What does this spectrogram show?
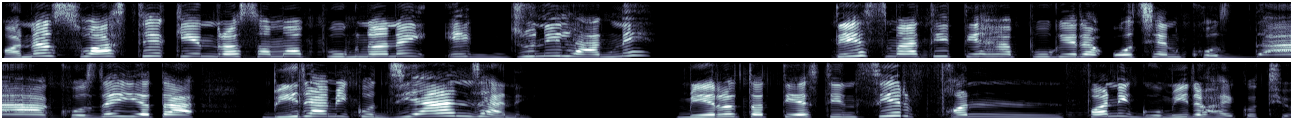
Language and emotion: Nepali, angry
